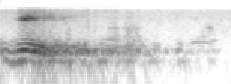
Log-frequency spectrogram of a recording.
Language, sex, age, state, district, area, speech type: Hindi, male, 45-60, Uttar Pradesh, Azamgarh, rural, conversation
